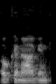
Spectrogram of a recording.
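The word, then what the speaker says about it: Okanogan: goes all the way up to Okanagan County Okanagan County I hope I said that right someone's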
